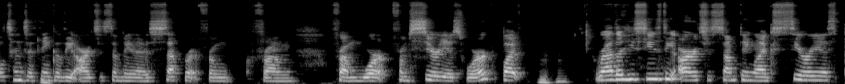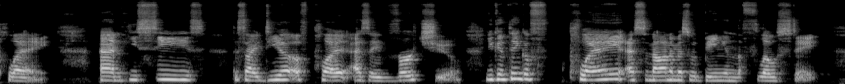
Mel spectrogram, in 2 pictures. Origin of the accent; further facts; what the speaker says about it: New Orleans, Louisiana, United States; born there; So yes, I was born in New Orleans. I was born into a religious family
